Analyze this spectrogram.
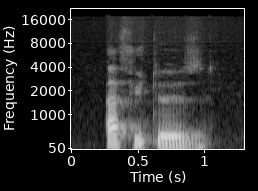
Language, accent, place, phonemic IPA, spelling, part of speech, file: French, France, Lyon, /a.fy.tøz/, affûteuse, noun, LL-Q150 (fra)-affûteuse.wav
- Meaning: female equivalent of affûteux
